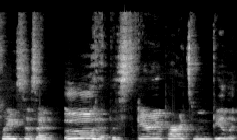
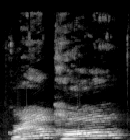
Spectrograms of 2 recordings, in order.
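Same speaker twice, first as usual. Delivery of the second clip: calling out; 8 semitones higher, 4 dB louder than usual. Acted. Child calls out in story.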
